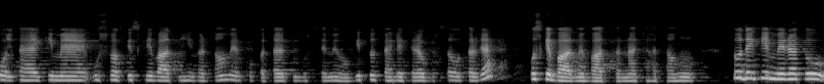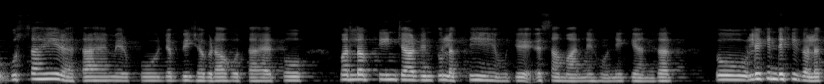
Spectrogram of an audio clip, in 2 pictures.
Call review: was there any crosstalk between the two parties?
No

